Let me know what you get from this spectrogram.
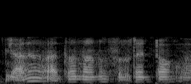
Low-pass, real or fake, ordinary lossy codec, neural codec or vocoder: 3.6 kHz; fake; AAC, 16 kbps; codec, 16 kHz, 16 kbps, FreqCodec, smaller model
